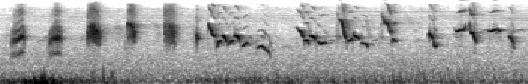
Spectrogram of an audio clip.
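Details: Young Northern mockingbird, a yearling, singing in Florida: varied phrases, first a few broadband harsh notes, then quick chirps and slurred whistles changing every fraction of a second, with a low thump at the start.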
